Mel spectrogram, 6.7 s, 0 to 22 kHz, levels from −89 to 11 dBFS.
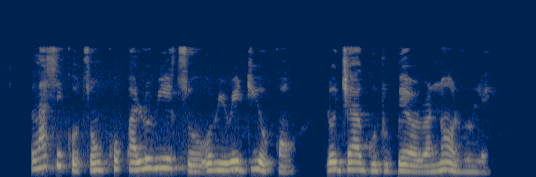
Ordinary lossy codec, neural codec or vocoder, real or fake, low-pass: none; none; real; 7.2 kHz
